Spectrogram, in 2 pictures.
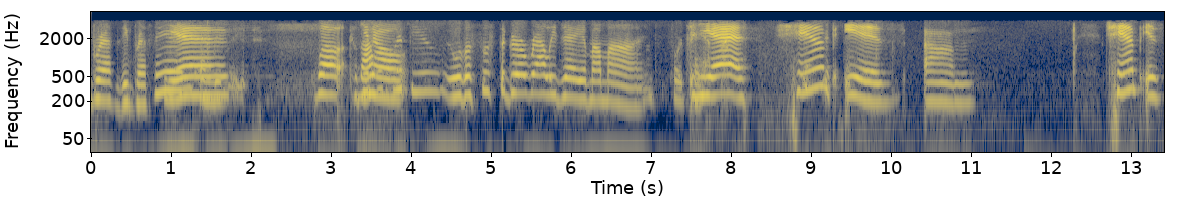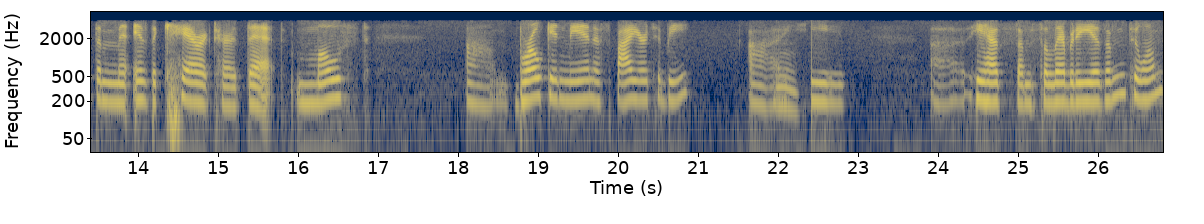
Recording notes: callers may call in with questions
